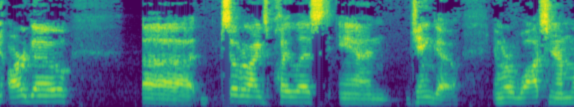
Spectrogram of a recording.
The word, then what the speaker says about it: Django: Sarah wasn't annoyed when we saw Django, but I don't... – Django. Yeah. Not the Django. – I know. It's just like the trailer says, it's the D is silent.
